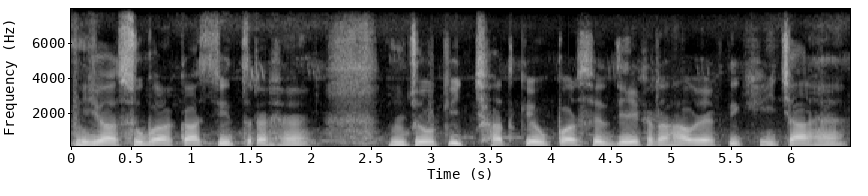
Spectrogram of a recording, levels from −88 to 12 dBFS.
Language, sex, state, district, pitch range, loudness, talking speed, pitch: Hindi, male, Jharkhand, Deoghar, 115-125 Hz, -15 LUFS, 150 wpm, 125 Hz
